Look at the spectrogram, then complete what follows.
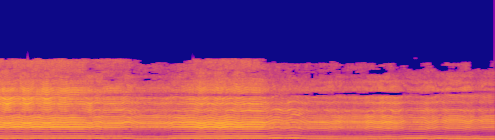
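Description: A man's voice singing a naat unaccompanied, drawing out one long ornamented note with a wavering, trembling pitch. About three seconds in, the note slides down to a lower pitch and carries on.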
